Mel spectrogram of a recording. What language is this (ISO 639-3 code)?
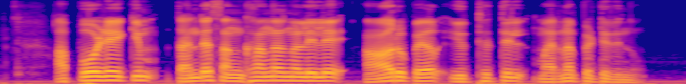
mal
